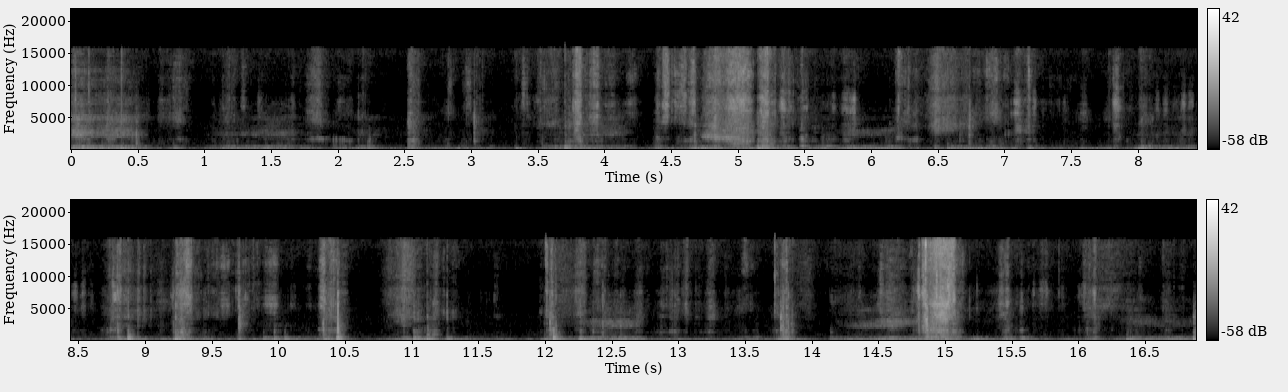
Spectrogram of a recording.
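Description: Rolled newspaper tubes being pulled tight and woven by hand: scattered soft rustling and light clicks of paper rubbing and sliding against paper, a little louder about five seconds in and again near the end.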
